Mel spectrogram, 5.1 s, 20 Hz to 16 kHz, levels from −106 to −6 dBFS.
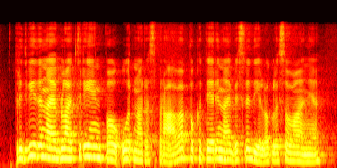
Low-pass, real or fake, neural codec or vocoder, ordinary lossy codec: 9.9 kHz; real; none; none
